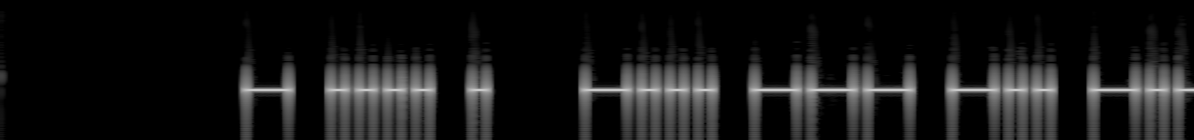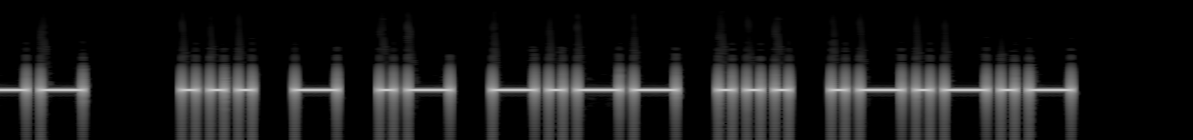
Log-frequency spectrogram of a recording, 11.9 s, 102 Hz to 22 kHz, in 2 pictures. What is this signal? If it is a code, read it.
Morse code, heard as a keyed tone, about 17 wpm, 700 Hz. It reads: THE BODY STAYS.
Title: A Sound Of Thunder 17wpm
